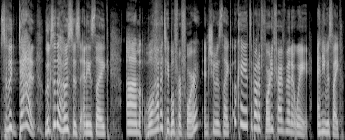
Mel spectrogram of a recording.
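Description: Young woman, podcast co-host, animated storyteller, dry close sound. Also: a little high, fast talker, dry recording. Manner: animated, acts out quoted people, lots of "like". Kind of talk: casual storytelling chat.

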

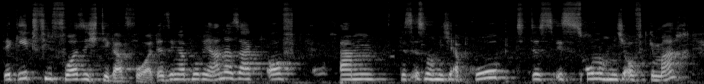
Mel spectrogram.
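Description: A woman with a fairly high yet mellow voice talks as an interview guest. She is enthusiastic and emphatic in her conversational storytelling. The room is noticeably echoey. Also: expressive, normal speed. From Germany. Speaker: interview guest, self-employed former marketing executive. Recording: echoey room, faint noise.

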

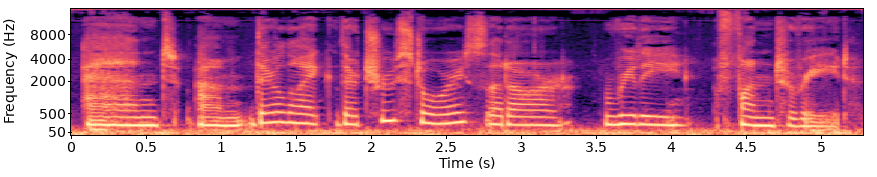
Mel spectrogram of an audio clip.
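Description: A woman's voice: mid-range voice, steady tone, slow, gravelly, poor audio. A Canadian woman in her thirties with a mixed accent, talking about her writing in a radio studio interview, thoughtful and friendly. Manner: thoughtful, restarts and fillers, friendly. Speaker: writer being interviewed.

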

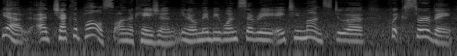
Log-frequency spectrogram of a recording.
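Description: A woman's voice: a little high, expressive, normal speed, a bit bright, a little hiss or hum. A middle-aged woman from Scotland, giving explanatory interview answers with frequent fillers. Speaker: interviewee, chorus singer.

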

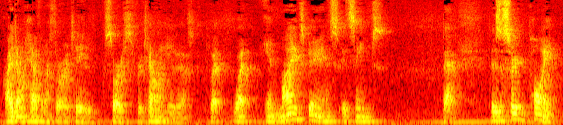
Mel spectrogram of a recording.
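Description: A man giving a meditation talk to a retreat group, talking loosely with many restarts and soft chuckles. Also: deep voice, moderate pace. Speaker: meditation teacher. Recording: echoey room, faint noise.

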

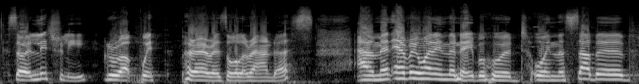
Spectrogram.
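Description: A woman's voice: medium pitch, a bit bright. A young woman from Sri Lanka telling a personal story to an audience in a reflective, conversational way, with frequent fillers and small laughs. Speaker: invited speaker.

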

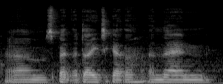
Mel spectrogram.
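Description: Rambling man with a gravelly voice. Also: lowish voice, completely flat delivery, moderate pace, a little hiss or hum. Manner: rambling, self-deprecating storyteller with many fillers. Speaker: podcast co-host. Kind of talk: casual chat.

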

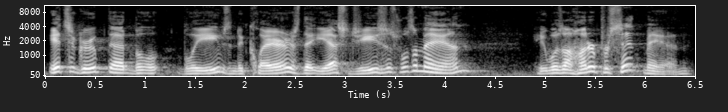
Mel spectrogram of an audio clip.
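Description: A male pastor preaching a teaching sermon, his voice slightly raspy today, leading the congregation through scripture. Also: fairly high pitch, lively intonation, normal speed. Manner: teaching, leads congregation in reading.

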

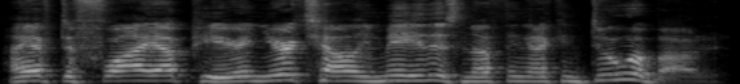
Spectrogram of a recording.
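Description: A man's voice: high-pitched, fairly quick, bright, forceful tone, pitched above the performer's own voice. A man voicing an irritated middle-aged male government official who blusters and complains. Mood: exasperated. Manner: blustering and exasperated.

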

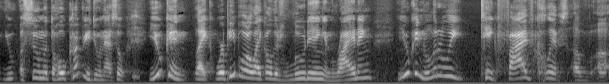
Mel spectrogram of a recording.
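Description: A man hosting a podcast, talking casually and emphatically about his opinions, with plenty of swearing. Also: sits high. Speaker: podcast host.

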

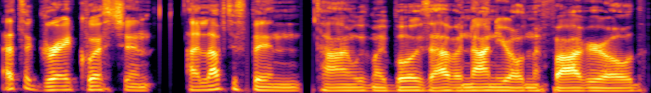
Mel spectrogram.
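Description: A middle-aged man answers interview questions in a low, flat, matter-of-fact voice. He pauses often on "uh" and "um". The recording is dry and close. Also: no echo. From Israel. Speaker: venture fund CEO, guest.

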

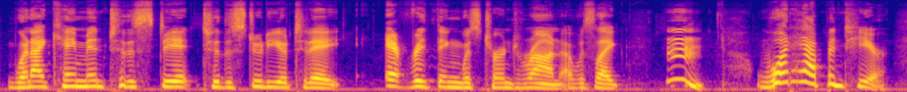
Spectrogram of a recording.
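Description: A woman's voice: medium pitch, lively intonation, brisk, no echo. A woman radio host chatting casually and informally with guests in the studio, encouraging them as she goes.

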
